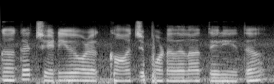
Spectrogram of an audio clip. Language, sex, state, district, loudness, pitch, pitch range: Tamil, female, Tamil Nadu, Namakkal, -11 LUFS, 170 Hz, 165-185 Hz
